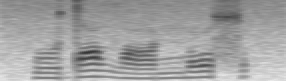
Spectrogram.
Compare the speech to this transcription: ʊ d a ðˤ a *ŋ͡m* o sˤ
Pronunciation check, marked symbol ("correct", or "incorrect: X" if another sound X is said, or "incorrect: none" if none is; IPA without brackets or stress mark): correct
